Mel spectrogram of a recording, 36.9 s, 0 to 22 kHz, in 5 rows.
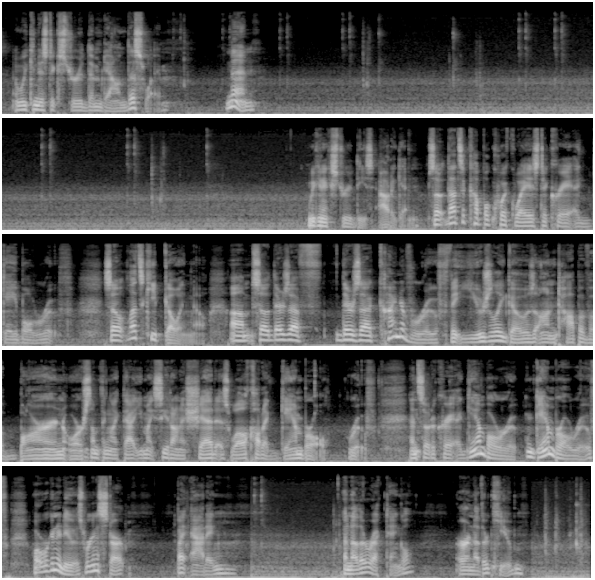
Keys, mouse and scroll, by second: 1.0 middle click, 2.1 click, 2.8 shift+click, 3.4 shift+click, 4.3 click, 4.7 middle click, 6.4 shift+click, 6.9 shift+click, 7.9 shift+click, 8.9 shift+click, 9.9 click, 12.1 Tab, 12.5 middle click, 13.4-14.1 scroll down 7, 14.2 middle click, 20.1 middle click, 24.8 scroll up 1, 25.5 middle click, 27.4 middle click, 28.0 click, 31.7 ctrl+a, 32.7 click, 33.0 click, 33.3 click, 33.7 shift+a, 36.2 g, 36.4 g, 36.6 s, 36.8 g.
